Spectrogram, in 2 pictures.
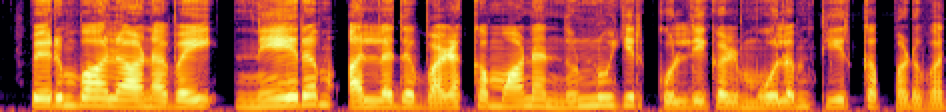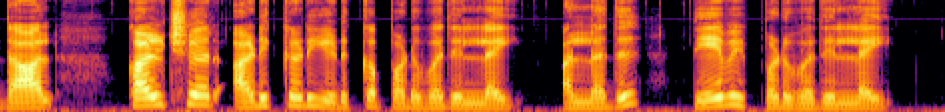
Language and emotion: Tamil, neutral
